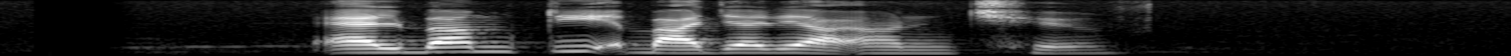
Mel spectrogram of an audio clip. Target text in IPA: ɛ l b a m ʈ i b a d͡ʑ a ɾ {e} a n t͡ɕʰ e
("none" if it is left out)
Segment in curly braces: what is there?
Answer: e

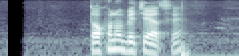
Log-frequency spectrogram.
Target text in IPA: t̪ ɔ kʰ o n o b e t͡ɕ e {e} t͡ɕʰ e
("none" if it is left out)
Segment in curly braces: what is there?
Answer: a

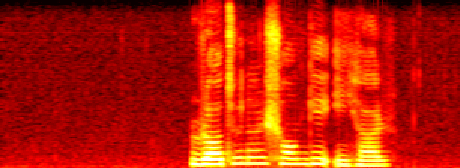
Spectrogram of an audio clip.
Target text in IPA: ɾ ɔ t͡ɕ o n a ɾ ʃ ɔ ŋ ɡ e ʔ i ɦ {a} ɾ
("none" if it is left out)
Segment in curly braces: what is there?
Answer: a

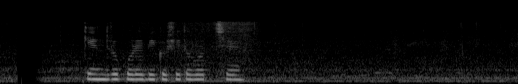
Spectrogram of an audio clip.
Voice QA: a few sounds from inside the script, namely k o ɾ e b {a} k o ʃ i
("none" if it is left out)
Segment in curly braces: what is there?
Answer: i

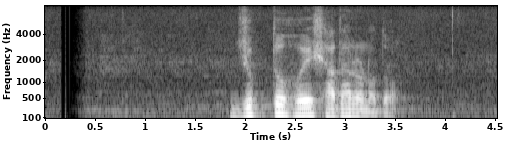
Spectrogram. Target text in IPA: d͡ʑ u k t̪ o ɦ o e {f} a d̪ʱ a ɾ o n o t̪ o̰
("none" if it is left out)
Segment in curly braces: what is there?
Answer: ʃ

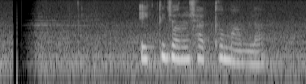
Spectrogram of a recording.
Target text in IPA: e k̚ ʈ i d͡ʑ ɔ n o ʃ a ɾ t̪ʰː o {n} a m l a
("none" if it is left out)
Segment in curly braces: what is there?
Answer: m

